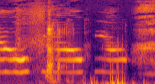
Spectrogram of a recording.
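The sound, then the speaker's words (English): A person imitates a cat's meow, a couple of drawn-out, wavering mews, with some breathy, rough vocal sounds between them. “M-E-W-S, like cat mew. You can if you want. Yeah, you can mew.”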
